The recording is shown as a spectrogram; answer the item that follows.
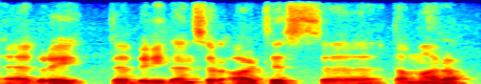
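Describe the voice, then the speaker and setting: A man from Egypt, hosting a live interview over a video call, hesitant and pausing often. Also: low voice, darkish tone. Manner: hesitant, many uh fillers. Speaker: interviewer, host.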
